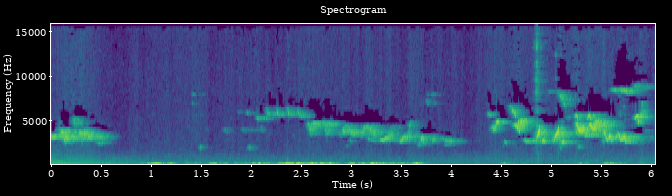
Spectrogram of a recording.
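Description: Small birds chirping in several bursts of quick high calls. Underneath are soft, low, dull thuds from a small trowel scooping damp sand mix.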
